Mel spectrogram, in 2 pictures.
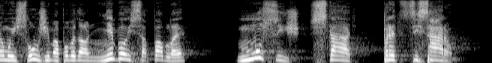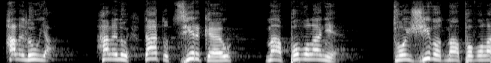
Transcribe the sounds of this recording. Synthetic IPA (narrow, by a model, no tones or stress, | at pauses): ɛmuixsluːʒiːmapɔʋɛd̪alɲɛbɔjsapaʋlɛ | musiːʃst̪aːc | pɾɛt̪t͡sisaːɾɔm | halɛluja | halɛlujat̪aːt̪ɔt͡siɾkɛʊ | maːpɔʋɔlaɲɪɛ | t̪ʋɔjʒiʋɔd̪maːpɔʋɔla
